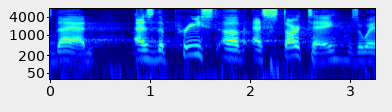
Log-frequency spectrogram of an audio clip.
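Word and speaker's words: Astarte: eth Bale Jezebel's dad as the priest of estarte is the way it's pronounced a Canaanite goddess of fertility and reproduction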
